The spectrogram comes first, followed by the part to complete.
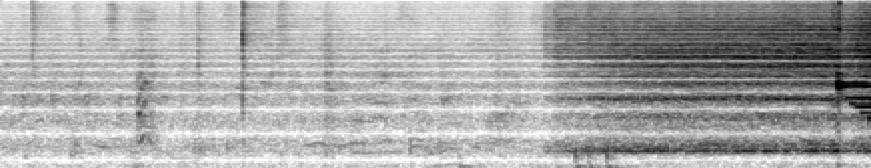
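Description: A live band starting a number: a few seconds of quiet with faint knocks on the stage, then a swelling wash of sound, like a cymbal roll, rising steadily in loudness over the last two seconds.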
